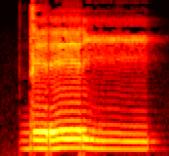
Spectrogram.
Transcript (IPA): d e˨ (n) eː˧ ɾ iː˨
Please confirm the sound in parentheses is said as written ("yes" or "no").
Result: no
